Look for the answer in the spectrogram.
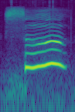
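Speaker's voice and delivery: very high, squeaky "sir, sir"; high-pitched schoolgirl. Retold or imitated. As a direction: squeak it like a schoolgirl begging teacher. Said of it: "it was high pitched as well".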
